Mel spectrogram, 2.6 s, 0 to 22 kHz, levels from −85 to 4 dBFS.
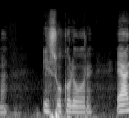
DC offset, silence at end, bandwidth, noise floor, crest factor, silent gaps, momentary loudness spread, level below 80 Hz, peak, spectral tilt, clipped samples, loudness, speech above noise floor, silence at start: under 0.1%; 0 s; 16 kHz; -51 dBFS; 22 dB; none; 18 LU; -32 dBFS; 0 dBFS; -4 dB/octave; under 0.1%; -23 LUFS; 31 dB; 0 s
